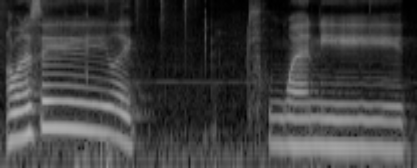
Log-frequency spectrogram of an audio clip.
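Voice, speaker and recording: A woman's voice: medium pitch, lively intonation, extremely slow, clean tone. Chatty young woman guest, laughing easily. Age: 20s. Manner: chatty, laughs often, lots of "like". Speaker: podcast guest. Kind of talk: casual chat.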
